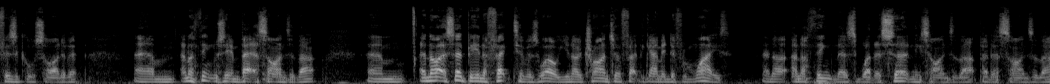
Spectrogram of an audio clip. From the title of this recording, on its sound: Pre Match Press Conference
